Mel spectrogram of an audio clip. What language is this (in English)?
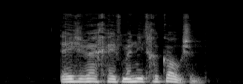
Dutch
